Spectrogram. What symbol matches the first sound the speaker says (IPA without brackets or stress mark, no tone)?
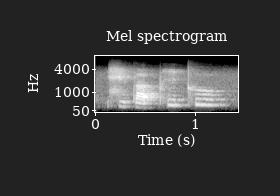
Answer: ɕ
